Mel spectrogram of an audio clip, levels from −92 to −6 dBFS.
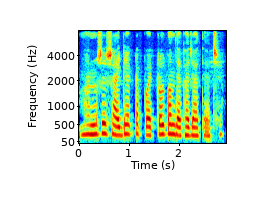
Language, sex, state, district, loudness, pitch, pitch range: Bengali, female, Assam, Kamrup Metropolitan, -15 LUFS, 245 Hz, 220-255 Hz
